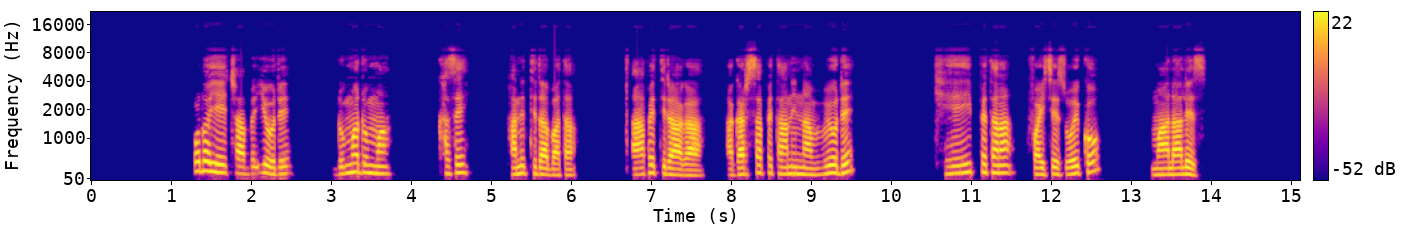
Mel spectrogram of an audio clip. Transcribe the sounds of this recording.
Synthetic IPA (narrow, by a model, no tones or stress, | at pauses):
ɔd̪ɔje̞ːt͡ʃːaːbɛʔɪjo̞ːd̪ɛ | d̪ʊmːɐd̪ʊmːɐ | kʰɐsɛ | hɐnɛt̪ːɪd̪ɐbɐt̪ɐ | t͡sʼaːpɛt̪ːɪd̪aːɡaː | ɐɡɐɾsɐpːɛt̪aːnɪnabɪjo̞ːd̪ɛ | kʰeːhɪpːɛt̪ɐnɐʊfɐjsːe̞ːs̬wɔjkːɔ | maːlaːle̞ːs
